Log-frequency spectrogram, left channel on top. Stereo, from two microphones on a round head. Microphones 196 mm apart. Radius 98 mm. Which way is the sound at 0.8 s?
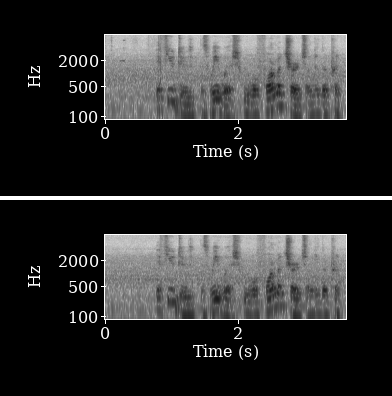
35° left (ahead or behind).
